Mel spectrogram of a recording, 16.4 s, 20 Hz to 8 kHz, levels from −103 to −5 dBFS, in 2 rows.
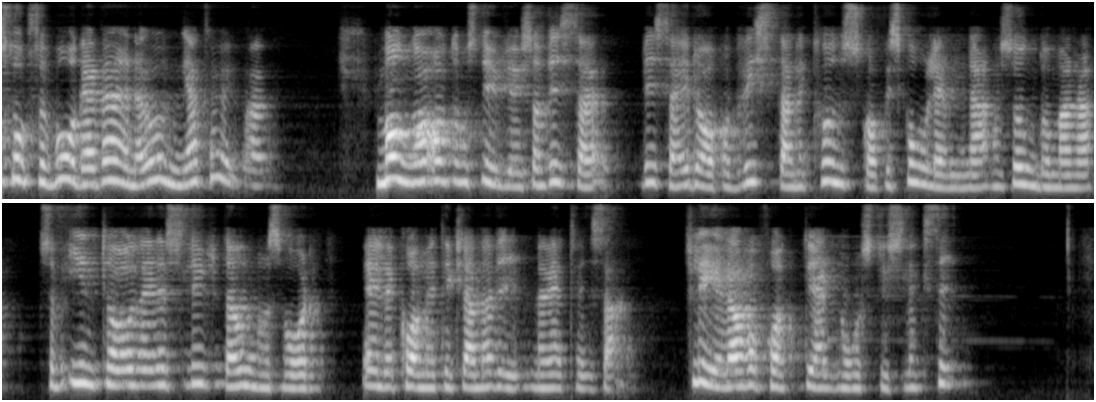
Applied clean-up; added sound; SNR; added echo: neural mask model DeepFilterNet 3.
